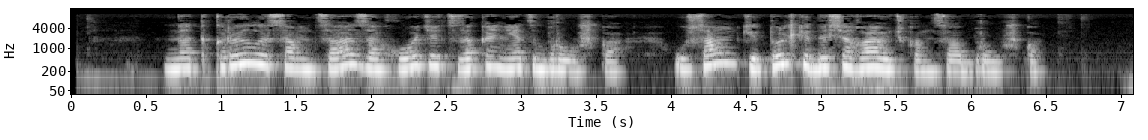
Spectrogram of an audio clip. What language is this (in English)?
Belarusian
